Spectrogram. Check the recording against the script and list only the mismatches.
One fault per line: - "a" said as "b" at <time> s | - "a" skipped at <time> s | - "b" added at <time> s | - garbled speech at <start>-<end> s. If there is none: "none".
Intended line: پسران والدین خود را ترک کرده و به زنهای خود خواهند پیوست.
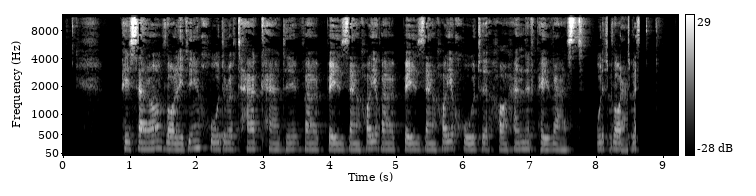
- "و به زنهای" added at 4.8 s
- garbled speech at 8.0-8.7 s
